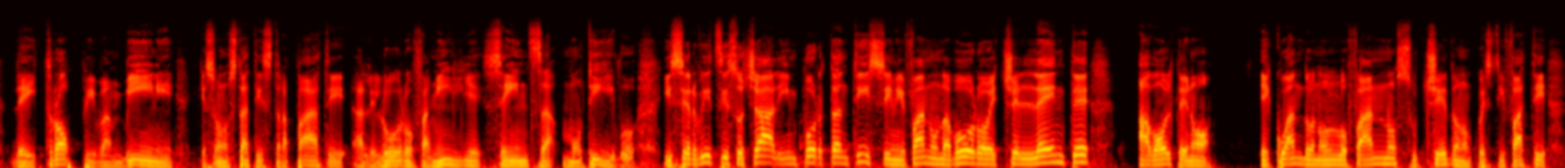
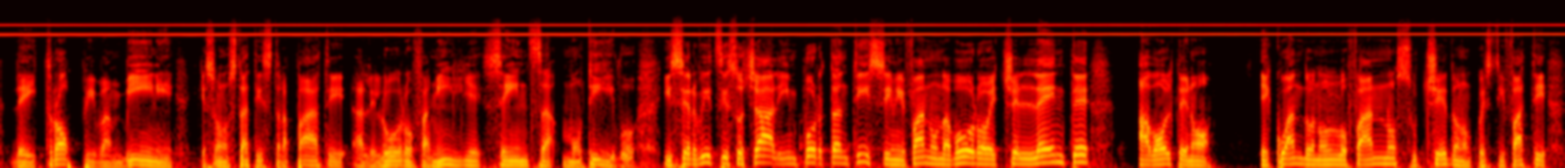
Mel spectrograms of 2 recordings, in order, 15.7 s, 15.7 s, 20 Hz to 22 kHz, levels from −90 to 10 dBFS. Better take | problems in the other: first | high-pitched whine; loud; throughout; 9.5 kHz, 9 dB below the speech

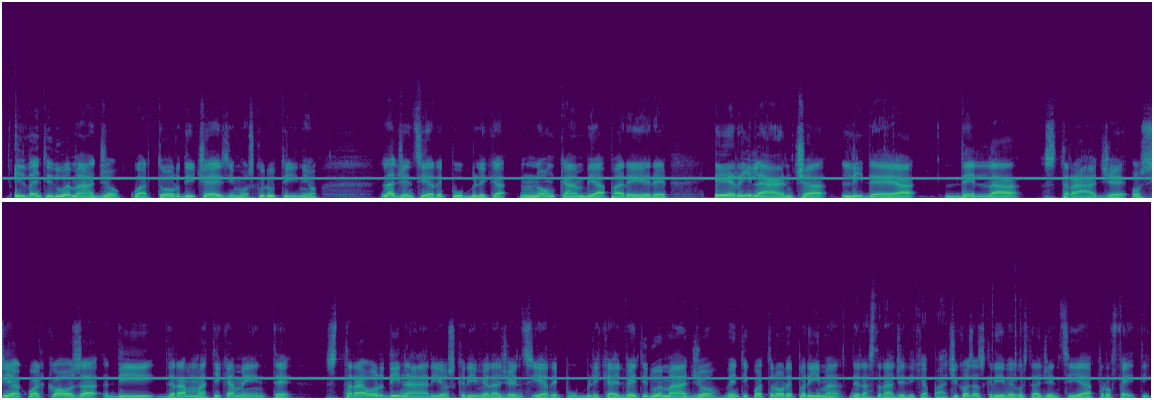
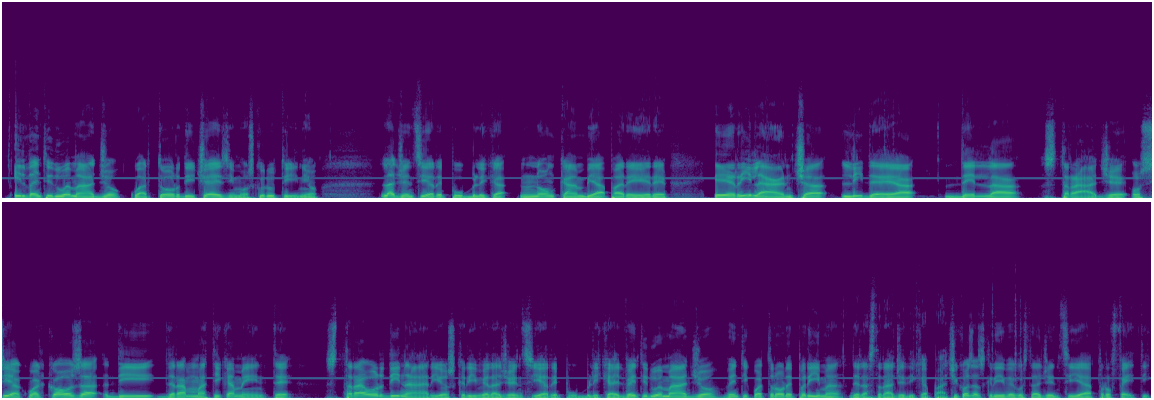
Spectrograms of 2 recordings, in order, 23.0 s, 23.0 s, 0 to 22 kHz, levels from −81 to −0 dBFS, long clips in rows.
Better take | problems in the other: second | high-pitched whine; loud; throughout; 2.5 kHz, 9 dB below the speech; faint in the second

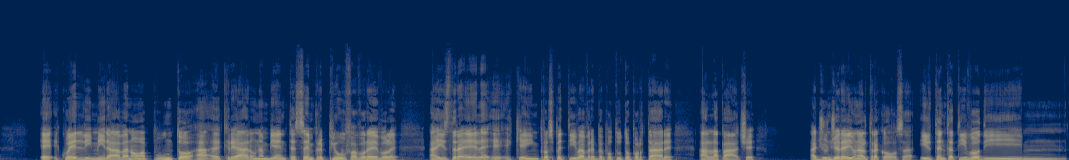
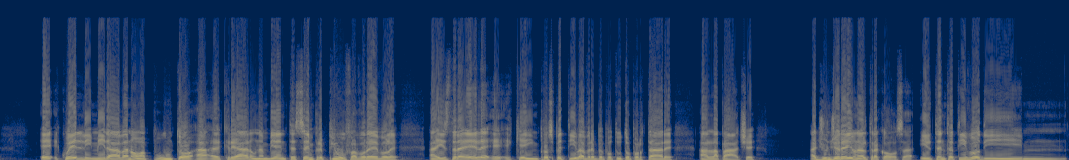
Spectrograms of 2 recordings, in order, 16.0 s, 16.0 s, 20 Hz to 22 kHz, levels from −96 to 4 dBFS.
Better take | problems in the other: first | distortion; slight; 7% of the sound clipped

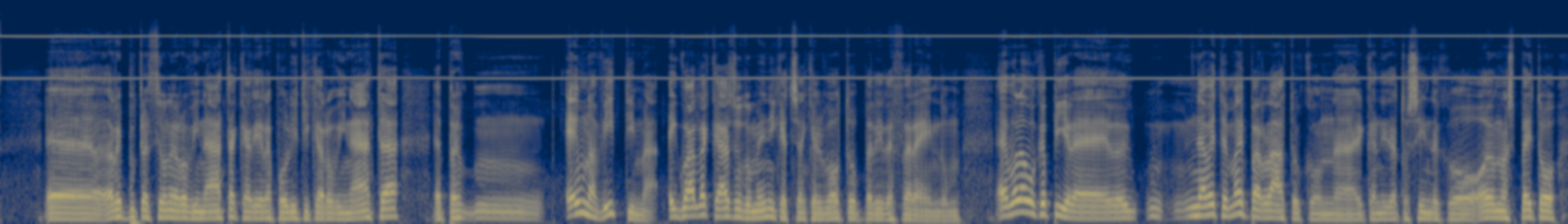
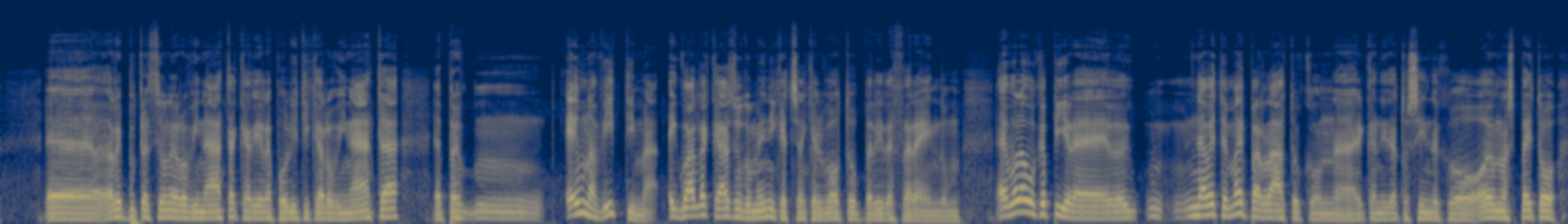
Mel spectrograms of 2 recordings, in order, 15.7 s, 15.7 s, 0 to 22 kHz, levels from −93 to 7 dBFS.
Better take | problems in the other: second | high-pitched whine; loud; throughout; 11.5 kHz, 8 dB below the speech

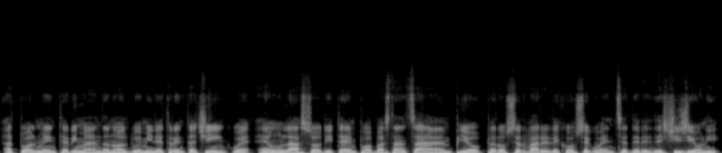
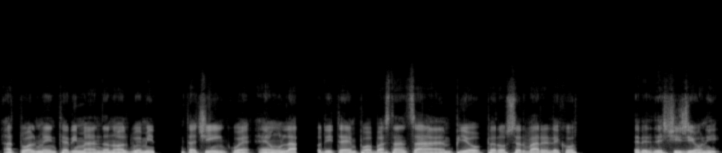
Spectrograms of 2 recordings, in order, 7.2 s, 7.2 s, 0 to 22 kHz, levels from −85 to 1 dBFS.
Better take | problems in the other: first | audio cutting out; at 1.5 s, at 3 s and at 6 s for 0.5 s

